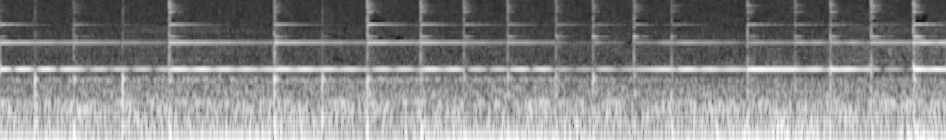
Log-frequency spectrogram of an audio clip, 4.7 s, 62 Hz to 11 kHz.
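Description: An empty stemmed glass beer goblet with a green logo, held upside down, is tapped repeatedly with a fingernail. Each light, bright tick sets off a sustained glassy ring near 850 Hz with a higher overtone, while a quiet low hum sits underneath.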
